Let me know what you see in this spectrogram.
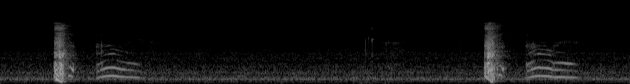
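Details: Two sharp explosive sneezes, each followed by a brief voiced sound, in a quiet room; sneezing.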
